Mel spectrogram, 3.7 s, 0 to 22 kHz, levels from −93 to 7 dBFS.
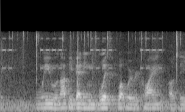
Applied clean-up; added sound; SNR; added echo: none; Computer keyboard + Alarm; 14 dB; none.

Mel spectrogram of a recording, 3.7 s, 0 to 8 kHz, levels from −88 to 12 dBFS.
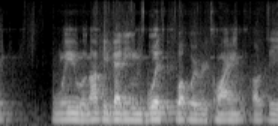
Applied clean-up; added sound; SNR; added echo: neural separator model SepFormer DNS4.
